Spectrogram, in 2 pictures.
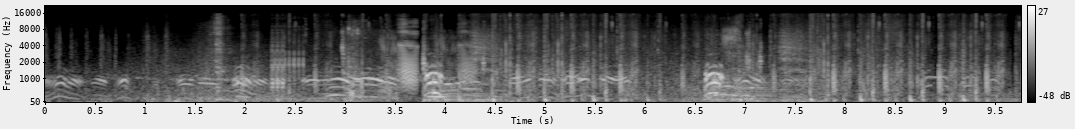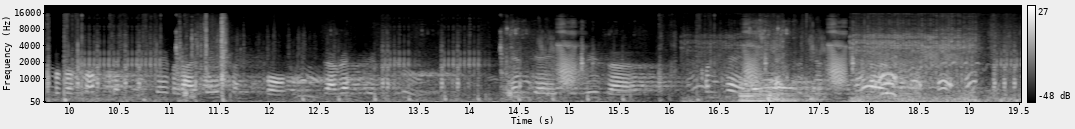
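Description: Giant insect-like creatures chitter and screech.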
